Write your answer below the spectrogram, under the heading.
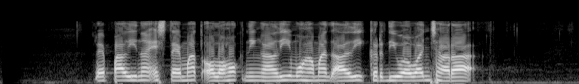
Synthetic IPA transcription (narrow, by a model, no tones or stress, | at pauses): rɛpalinaʔɛst̪ɛmat̪ɔ̰lɔɦɔk̚niŋalimuɦamad̪alikɨrdiwawaɲt͡ʃaɾa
